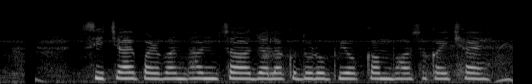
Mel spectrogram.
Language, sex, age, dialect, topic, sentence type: Maithili, female, 18-24, Southern/Standard, agriculture, statement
